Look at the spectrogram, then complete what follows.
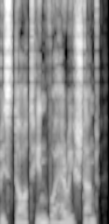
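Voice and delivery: ordinary delivery

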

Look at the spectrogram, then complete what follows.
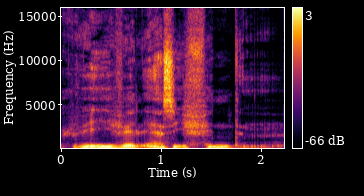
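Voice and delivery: slow, drawn-out character voice; menacing interrogator. A narrator's reading. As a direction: question the captive with slow, deliberate weight. Villain questioning a captive.

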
